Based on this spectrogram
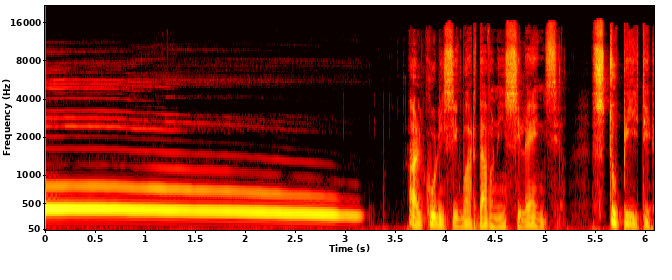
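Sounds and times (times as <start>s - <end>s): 
wolf howling: 0.0s - 3.2s
speech: 3.6s - 6.0s.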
